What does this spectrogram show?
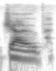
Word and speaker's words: Job: The man from the Bible, Job, we would pronounce him, but he pronounces him Job to rhyme.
